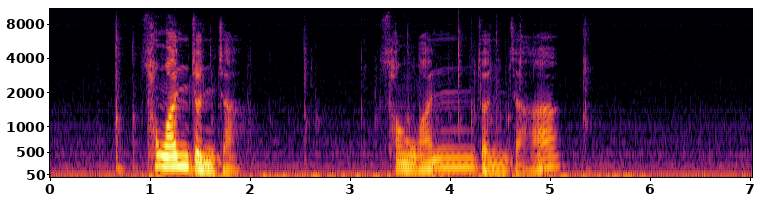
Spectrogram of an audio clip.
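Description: A computer keyboard used to type numbers and press Enter while entering accounting figures, giving sparse light key clicks under a person speaking.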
